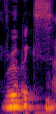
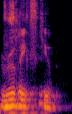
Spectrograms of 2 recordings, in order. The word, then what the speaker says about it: Rubik's: Mm which could manipulate the cubics, the Cubic's cube. I forget. – Rubik's. I, Rubik's. – I can never pronounce it. – Rubik's cube.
